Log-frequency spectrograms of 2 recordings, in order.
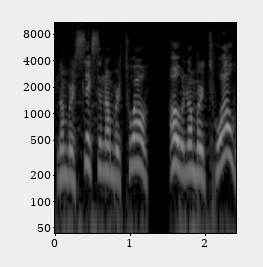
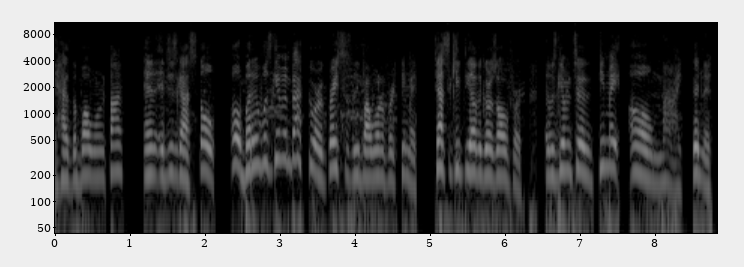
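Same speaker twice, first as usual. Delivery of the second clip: ordinary delivery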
